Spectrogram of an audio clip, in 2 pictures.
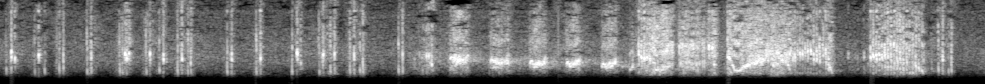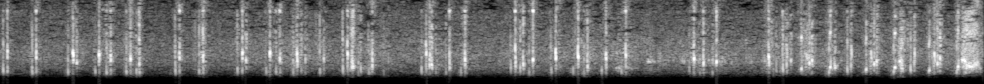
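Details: Swiftlet mating lure call for rainy-season breeding: rapid repeated high chirps and clicks with a long loud rasping buzz in the middle, then steady fast twittering.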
